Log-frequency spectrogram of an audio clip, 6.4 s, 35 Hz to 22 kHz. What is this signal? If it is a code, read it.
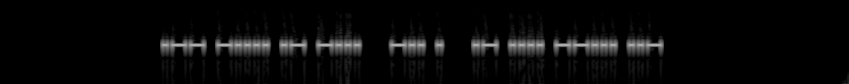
Morse code, heard as a keyed tone, about 36 wpm, 700 Hz. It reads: W6AB DE AH7U
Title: USA Callsign DE Callsign - 4 Characters - 35wpm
